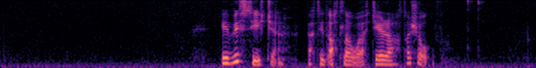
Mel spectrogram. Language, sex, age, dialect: Faroese, female, 15-35, Suðurstreymoy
